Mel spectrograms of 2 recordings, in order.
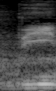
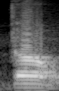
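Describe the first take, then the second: First: The vowel is a long ee sound. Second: The vowel is a short, neutral uh sound. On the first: The speaker calls it wrong. "दी नहीं" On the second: The speaker calls it right. "द बोलेंगे"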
